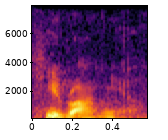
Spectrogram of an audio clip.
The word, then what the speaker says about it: Hiranya: I have Ilango and I have Hiranya.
